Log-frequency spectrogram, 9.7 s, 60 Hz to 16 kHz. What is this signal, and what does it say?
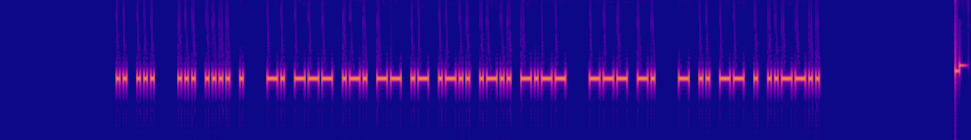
Morse code, heard as a keyed tone, about 36 wpm, 700 Hz. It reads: IS SHE NORMALLY ON TIME?
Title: Sentences from Top 1000 Words - Review Part 6 - 35wpm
